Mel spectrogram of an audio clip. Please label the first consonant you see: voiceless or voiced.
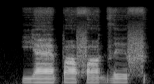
voiced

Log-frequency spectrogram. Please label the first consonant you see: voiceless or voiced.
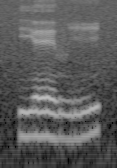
voiced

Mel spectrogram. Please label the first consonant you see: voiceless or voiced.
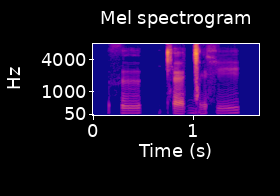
voiceless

